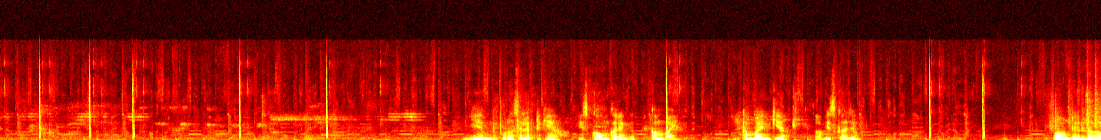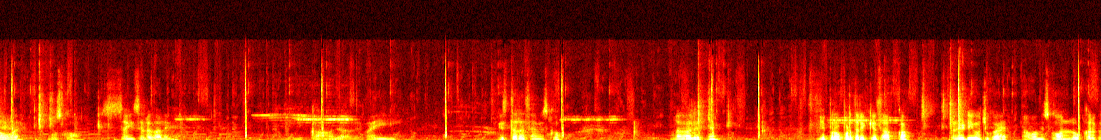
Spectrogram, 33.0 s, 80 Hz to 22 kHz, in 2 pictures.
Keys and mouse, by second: 7.7 ctrl+z, 9.9 click, 11.9 g, 13.9 click, 15.8 z, 15.9 right click, 16.2 ctrl+space, 16.5 z, 16.7 click, 17.0 ctrl+space, 17.9 g, 20.1-26.9 drag, 26.9 ctrl+space, 27.1 click, 27.3 z, 27.8-29.7 drag, 29.7 right click, 30.7 ctrl+space, 30.9 click, 31.5 right click, 32.7 click.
